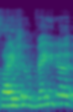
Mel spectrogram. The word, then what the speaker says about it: Ayurveda: Ayurveda is the actual.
